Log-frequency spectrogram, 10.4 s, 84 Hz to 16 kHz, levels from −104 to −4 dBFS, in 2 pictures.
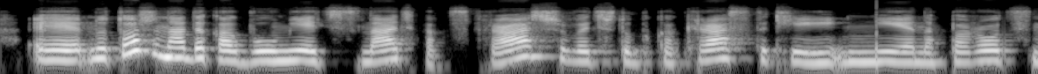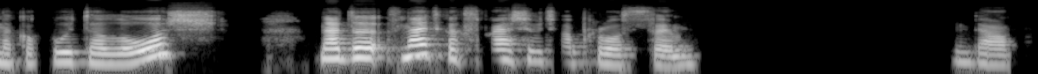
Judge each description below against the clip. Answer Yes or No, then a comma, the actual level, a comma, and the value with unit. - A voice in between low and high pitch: No, high, 215 Hz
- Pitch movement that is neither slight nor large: Yes, average, 4.2 semitones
